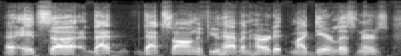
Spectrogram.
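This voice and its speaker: A man's voice: mid-range voice, fairly even intonation, moderate pace, dry recording. A man in his fifties hosting a podcast, rambling and stumbling over words as he chats. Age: 50s. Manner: rambling, stammers and repeats words. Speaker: podcast host. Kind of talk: casual interview chat.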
